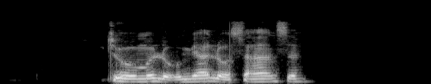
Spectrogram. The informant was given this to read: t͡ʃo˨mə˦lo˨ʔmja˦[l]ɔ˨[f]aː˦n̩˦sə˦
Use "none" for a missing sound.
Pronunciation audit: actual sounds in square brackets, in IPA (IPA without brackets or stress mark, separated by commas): l, s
